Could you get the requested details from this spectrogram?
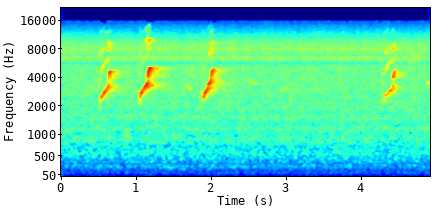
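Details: Series of shrill, rising whistled notes from a long-tailed broadbill: three in quick succession roughly every 0.7 seconds, a pause, then one softer note. Continuous low-level hiss behind.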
